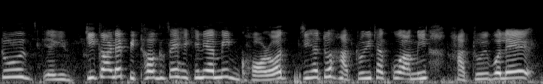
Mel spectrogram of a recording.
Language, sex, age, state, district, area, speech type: Assamese, female, 18-30, Assam, Golaghat, rural, spontaneous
